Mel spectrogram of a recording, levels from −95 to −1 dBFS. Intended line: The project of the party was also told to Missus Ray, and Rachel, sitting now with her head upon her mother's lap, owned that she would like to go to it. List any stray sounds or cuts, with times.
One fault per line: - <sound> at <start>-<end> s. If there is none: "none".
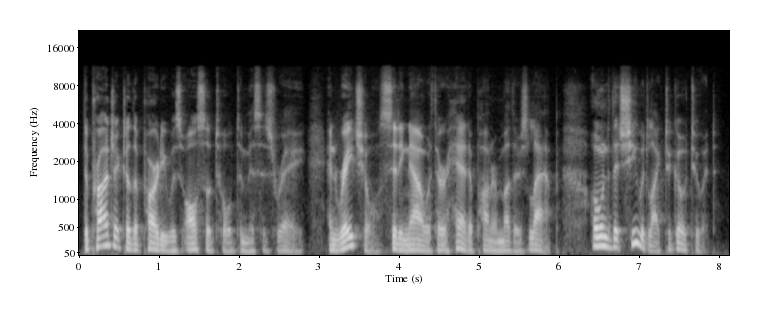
none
